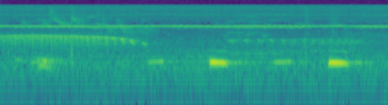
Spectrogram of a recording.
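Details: Blue ground dove, one of a pair drinking water, giving short low hollow coos; two loud notes about a second and a half apart near the end, fainter ones earlier, over a steady high insect hum.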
